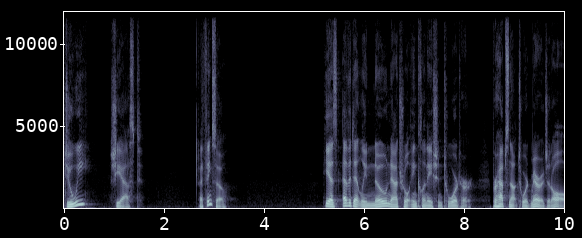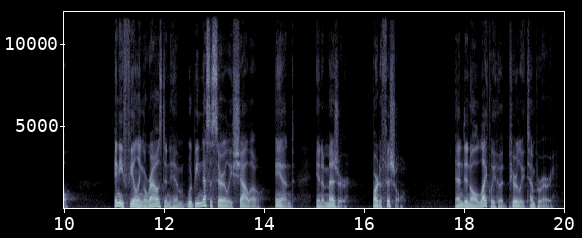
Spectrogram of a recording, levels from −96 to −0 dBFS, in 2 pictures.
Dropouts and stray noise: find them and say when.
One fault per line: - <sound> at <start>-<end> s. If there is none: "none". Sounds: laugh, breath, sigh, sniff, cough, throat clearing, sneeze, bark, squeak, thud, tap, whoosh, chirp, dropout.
none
